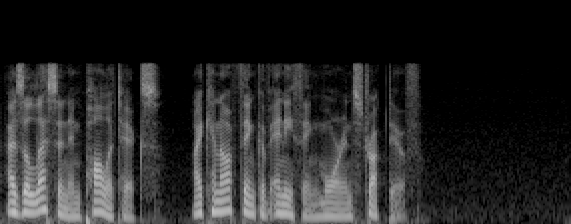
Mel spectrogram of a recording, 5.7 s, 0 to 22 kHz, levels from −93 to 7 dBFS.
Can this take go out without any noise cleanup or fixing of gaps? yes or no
yes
